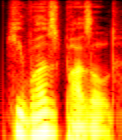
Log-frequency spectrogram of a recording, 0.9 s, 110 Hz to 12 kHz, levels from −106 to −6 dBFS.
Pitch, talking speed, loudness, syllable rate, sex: 105 Hz, 195 wpm, -17 LUFS, 4.9 syllables/s, male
